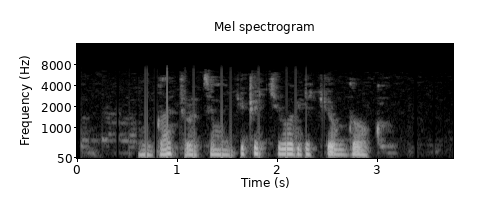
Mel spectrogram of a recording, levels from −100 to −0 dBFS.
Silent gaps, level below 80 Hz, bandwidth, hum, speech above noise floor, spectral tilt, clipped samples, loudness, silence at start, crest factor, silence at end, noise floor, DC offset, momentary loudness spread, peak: none; -62 dBFS; 7.4 kHz; none; 41 dB; -8.5 dB/octave; under 0.1%; -35 LUFS; 0.05 s; 20 dB; 0.7 s; -74 dBFS; under 0.1%; 11 LU; -16 dBFS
